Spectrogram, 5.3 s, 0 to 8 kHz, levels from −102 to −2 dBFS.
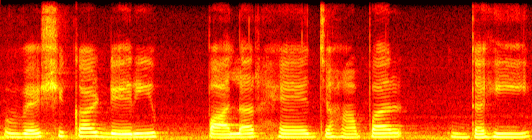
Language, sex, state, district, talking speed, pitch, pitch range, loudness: Hindi, female, Madhya Pradesh, Katni, 90 wpm, 200 Hz, 190-210 Hz, -15 LUFS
